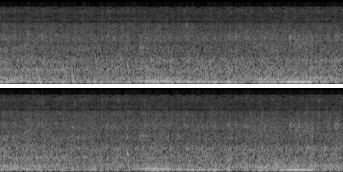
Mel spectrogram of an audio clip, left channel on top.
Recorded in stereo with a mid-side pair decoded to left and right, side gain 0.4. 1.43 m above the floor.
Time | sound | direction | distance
0.0 | running water | 5° left | 5.5 m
